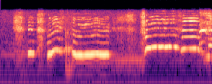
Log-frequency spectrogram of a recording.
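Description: Girls' voices laughing in long, high held squeals while trying to sing, with a strummed acoustic guitar chord ringing underneath about a second and a half in.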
